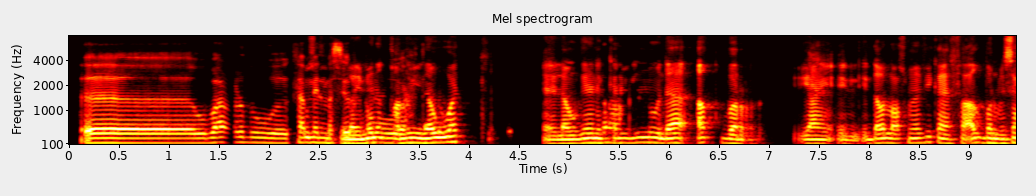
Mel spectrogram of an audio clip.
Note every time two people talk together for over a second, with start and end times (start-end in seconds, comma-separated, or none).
2.4-3.8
